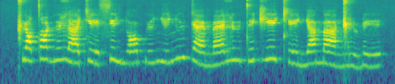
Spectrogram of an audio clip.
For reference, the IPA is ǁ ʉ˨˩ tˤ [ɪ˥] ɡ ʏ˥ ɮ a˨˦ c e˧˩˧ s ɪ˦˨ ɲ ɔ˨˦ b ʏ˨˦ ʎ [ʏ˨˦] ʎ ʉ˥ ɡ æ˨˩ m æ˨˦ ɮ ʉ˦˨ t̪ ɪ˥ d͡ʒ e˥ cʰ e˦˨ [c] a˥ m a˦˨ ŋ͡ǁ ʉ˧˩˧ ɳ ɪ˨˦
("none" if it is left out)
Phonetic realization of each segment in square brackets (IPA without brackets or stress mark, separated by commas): ɪ˦˨, ɪ˨˦, ɲ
